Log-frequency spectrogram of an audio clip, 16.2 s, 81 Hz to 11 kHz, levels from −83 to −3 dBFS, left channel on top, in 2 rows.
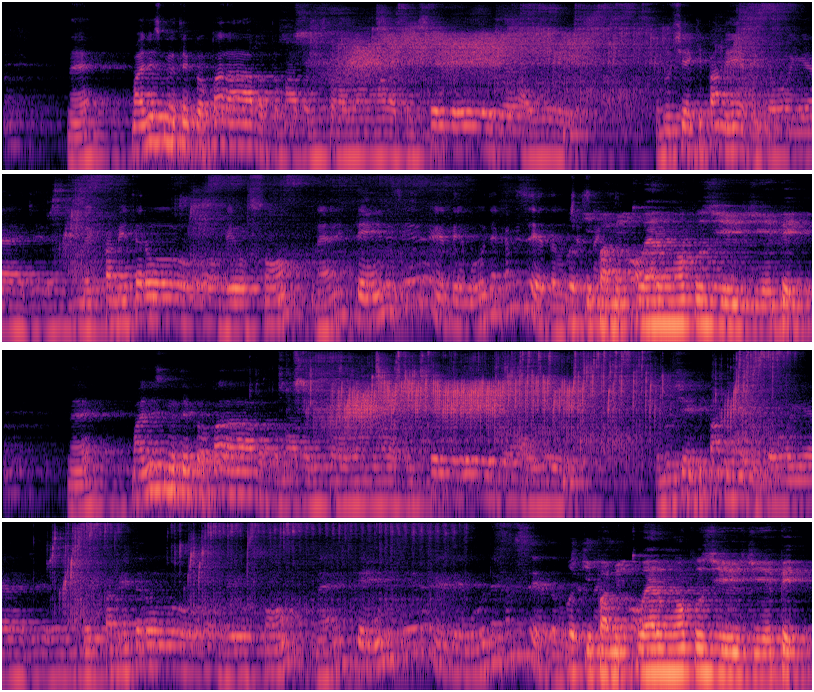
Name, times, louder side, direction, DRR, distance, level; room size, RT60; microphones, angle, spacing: voice 1, 0.6-1.0 1.3-5.8 6.5-14.5, left 2 dB, 50° left, 4 dB, 0.7 m, -35 dB
sound 1, 2.5-2.6 2.8-6.8 7.1-7.9 8.4-9.4 9.7-12.7 13.0-13.4, right 5 dB, 50° right, 0.7 m, -38 dB
voice 2, 13.7-16.0, right 3 dB, 25° right, 2 dB, 0.3 m, -27 dB
9.1 x 8.7 x 2.5 m, 2.2 s
head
